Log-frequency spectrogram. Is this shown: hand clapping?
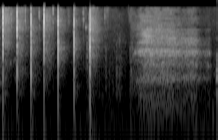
yes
